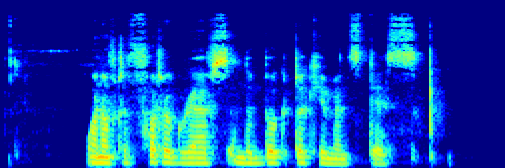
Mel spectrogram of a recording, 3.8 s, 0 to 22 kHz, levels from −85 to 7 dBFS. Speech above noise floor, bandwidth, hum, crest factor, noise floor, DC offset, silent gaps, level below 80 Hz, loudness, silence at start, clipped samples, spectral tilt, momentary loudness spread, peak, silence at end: 37 dB; 16 kHz; none; 24 dB; -63 dBFS; under 0.1%; none; -70 dBFS; -26 LUFS; 0.05 s; under 0.1%; -3.5 dB/octave; 12 LU; -4 dBFS; 0.5 s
